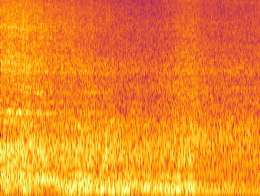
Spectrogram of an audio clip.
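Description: A Toyota GR Supra with a titanium exhaust and ARMASPEED intake drones loudly and steadily from inside the car on a night drive in the UK, a deep continuous engine rumble with no talking.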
